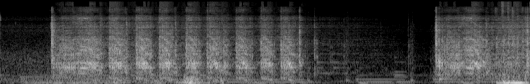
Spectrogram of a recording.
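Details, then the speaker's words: 1994 Toyota Pickup with a rebuilt 22RE, first start in neutral: the starter cranks and the engine catches with oil pressure, then a steady droning whine rides over the idle because the power steering pump sounds terrible. "Got oil pressure, but I turned it off really quick cuz I [music] the power steering pump sounded terrible."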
